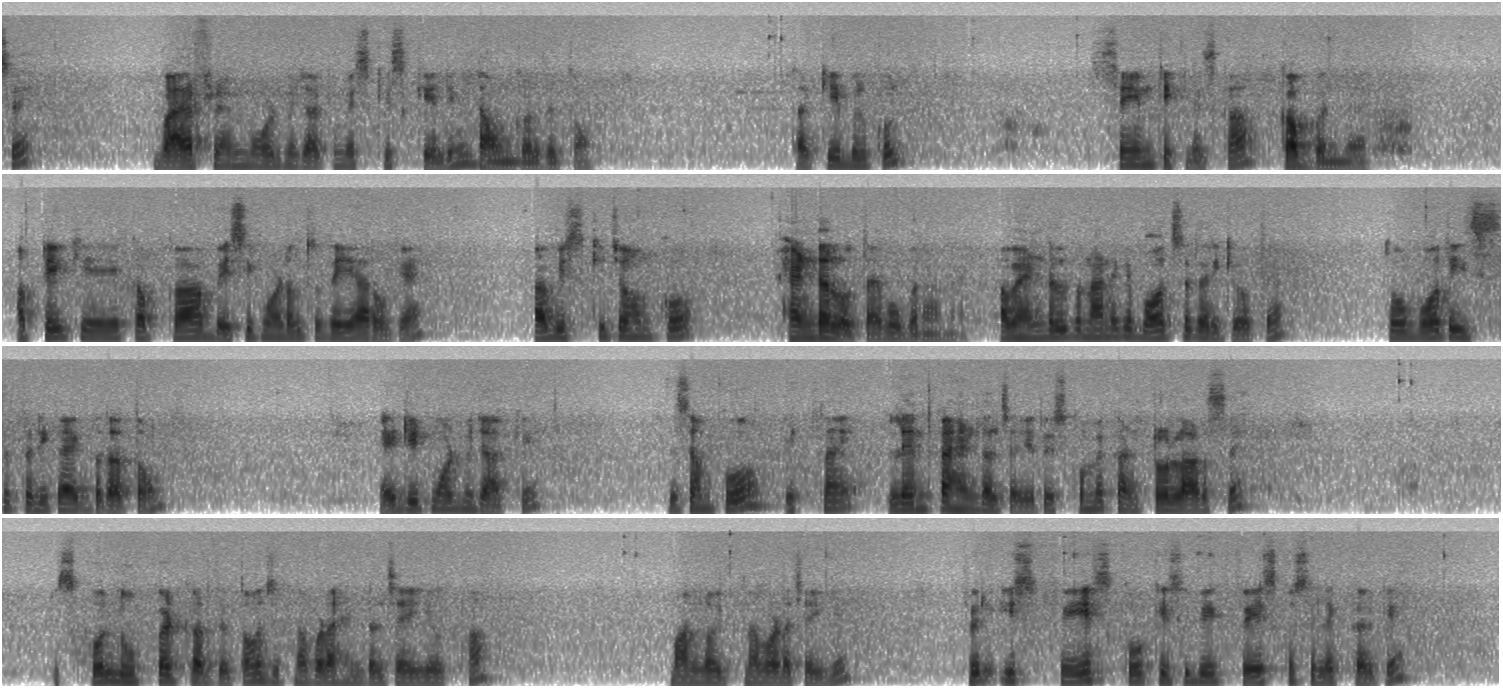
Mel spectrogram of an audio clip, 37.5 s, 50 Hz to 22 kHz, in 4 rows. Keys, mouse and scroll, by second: 0.7 shift+z, 1.9 s, 5.2-6.1 drag, 6.3 shift+z, 6.7-8.3 middle drag, 9.1 middle click, 12.2-12.7 middle drag, 13.3 shift+middle drag, 18.3 middle click, 20.4 Tab, 22.9 middle click, 25.9 ctrl+r, 32.7 click, 34.7 click, 36.0-37.2 drag.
